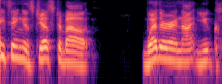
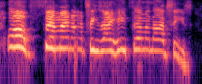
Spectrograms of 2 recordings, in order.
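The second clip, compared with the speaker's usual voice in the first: much higher, hammed-up ranting caricature; mock talk radio host; 11 semitones higher, 3 dB louder than usual. Mocking Rush Limbaugh's rants to his audience, high caricature voice. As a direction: sneer it out like a cartoon shock jock. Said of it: "they're just like".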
